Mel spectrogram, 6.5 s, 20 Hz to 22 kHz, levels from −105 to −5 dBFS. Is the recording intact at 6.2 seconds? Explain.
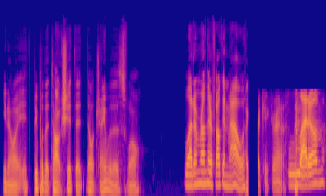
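No. At 6.2 seconds you're inside a stretch that runs from 4.95 s to the end, where it sounds like an input switched to a poorer device, likely a different mic or a headset call profile. Right after "their fucking mouth I" there's a gap of about 0.2 s, then the speech comes back dull and boxy, with nothing above 3.8 kHz. The level stays about the same, but a faint new background noise sits well under the voice.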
